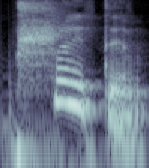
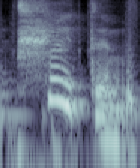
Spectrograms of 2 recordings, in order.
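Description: No difference in how they are said.

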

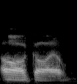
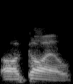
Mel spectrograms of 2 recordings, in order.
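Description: First: The stress is on the first syllable. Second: The stress is on the second syllable. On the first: This is how most other people say it. "everybody else pronouncing it Argylle with the accent on the A" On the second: This is how a Scottish speaker would say it. "If you were Scottish, I think it would be called Argylle, so you kind of accent the G"

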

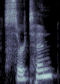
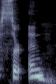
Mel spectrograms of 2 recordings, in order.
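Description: First: The T in the middle is clearly released. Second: The T in the middle is a glottal stop. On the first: "they might pronounce that T" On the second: "we use more of a glottal stop there"

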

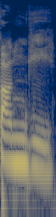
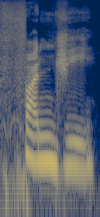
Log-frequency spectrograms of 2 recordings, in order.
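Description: First: Fungi is said in a non-American way. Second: Fungi is said in an American way. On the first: The speaker calls it right. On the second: The speaker calls it wrong.

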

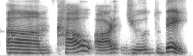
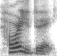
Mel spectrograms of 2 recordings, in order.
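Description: First: Each word is said separately, without linking. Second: The words run together, linked into one unit. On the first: The speaker calls it wrong. "Yo no digo" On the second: The speaker calls it right. "Yo digo, ... La uno toda"

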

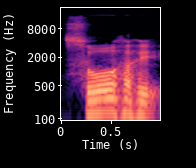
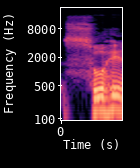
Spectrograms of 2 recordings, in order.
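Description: First: Two separate h sounds are heard. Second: Only one h sound is heard. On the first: The speaker calls it right. "ਦੋਨਾਂ ਹਾਹਿਆਂ ਦੀ ਆਵਾਜ਼ ਕੱਢਣੀ ਹੈ" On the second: The speaker calls it wrong. "ਇੱਥੇ ਸੋਹੇ ਨਹੀਂ ਬੋਲਣਾ ਹੈ"

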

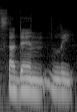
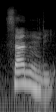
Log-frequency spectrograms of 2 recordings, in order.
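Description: First: A vowel is heard between d and n. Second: No vowel is heard between d and n. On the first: The speaker calls it wrong. "It is not suddenly. This vowel is not pronounced" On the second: The speaker calls it right. "It is suddenly. There is nothing between d and n"

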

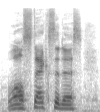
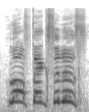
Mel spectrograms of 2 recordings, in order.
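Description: First: It is said plainly, without extra emphasis. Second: It is said dramatically, with excited emphasis.

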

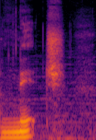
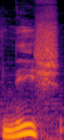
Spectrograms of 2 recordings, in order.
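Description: First: The word is said the American way. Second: The word is said in a non-American way.

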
